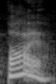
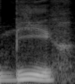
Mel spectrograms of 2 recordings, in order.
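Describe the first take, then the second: First: The name has a gliding 'ay-er' vowel. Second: The name has a high 'ee' vowel. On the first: The speaker calls it right. "algo entre os dois, como somente os alemães sabem fazer" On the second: The speaker calls it wrong. "nem como Bir"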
